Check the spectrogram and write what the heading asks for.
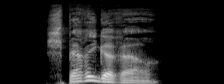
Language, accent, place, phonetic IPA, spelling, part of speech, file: German, Germany, Berlin, [ˈʃpɛʁɪɡəʁɐ], sperrigerer, adjective, De-sperrigerer.ogg
- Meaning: inflection of sperrig: 1. strong/mixed nominative masculine singular comparative degree 2. strong genitive/dative feminine singular comparative degree 3. strong genitive plural comparative degree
